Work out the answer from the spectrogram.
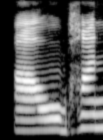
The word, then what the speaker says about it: আহ্বান: আহ্বান শব্দের প্রমিত উচ্চারণ আওভান শব্দটার প্রমিত উচ্চারণ হচ্ছে এটা। ঘ।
